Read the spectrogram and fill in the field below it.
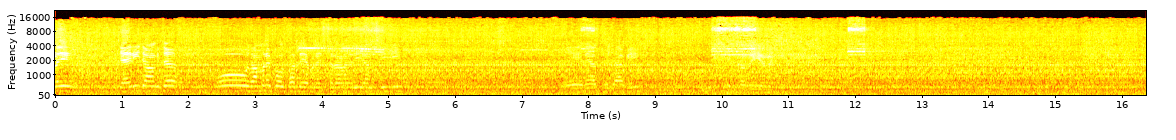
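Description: A tractor engine chugs steadily up close.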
